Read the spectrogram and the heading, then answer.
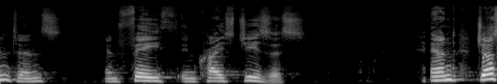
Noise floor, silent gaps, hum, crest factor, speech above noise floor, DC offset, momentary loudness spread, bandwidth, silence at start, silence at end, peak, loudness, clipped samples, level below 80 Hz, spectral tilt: -76 dBFS; none; none; 18 dB; 55 dB; under 0.1%; 17 LU; 16.5 kHz; 0 s; 0 s; -4 dBFS; -23 LUFS; under 0.1%; -72 dBFS; -6 dB/octave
